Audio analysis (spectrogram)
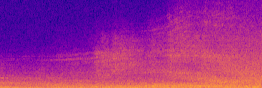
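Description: A British Airways Concorde airliner roars loud and steady, a broad jet rumble shifting in tone as it passes, with no voices over it.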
